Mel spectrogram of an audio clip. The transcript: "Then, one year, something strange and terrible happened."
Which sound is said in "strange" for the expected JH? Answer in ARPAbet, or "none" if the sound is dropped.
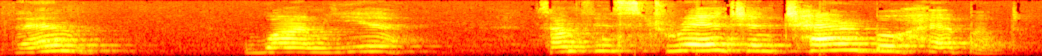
JH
